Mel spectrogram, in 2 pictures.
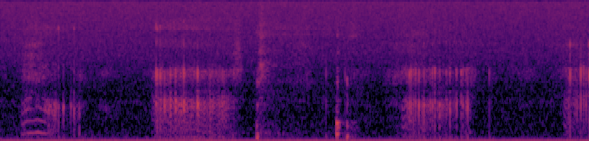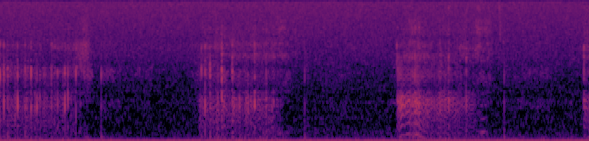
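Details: Sleeping cat snoring: rough, rhythmic breath sounds about every two seconds over a steady low background hum.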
